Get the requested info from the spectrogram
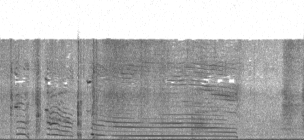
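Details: Rottweiler puppy, in its first months, whining while getting used to riding in a car: a drawn-out, steady, thin whistling note after a few short rising yelps, over a constant low engine rumble.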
